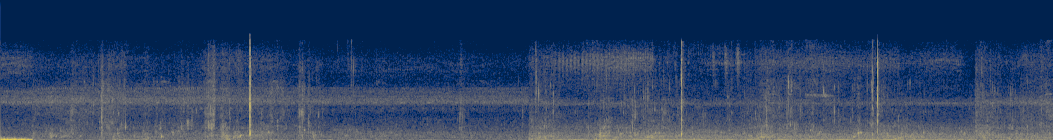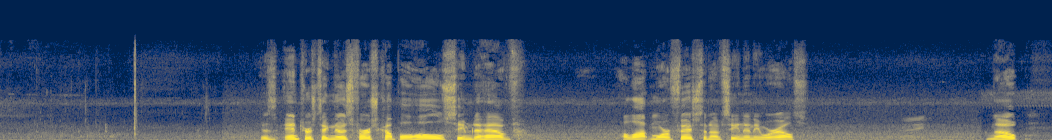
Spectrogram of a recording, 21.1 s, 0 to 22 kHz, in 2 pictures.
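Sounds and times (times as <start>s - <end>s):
stream water trickling over gravel: 0.3s - 20.4s
low steady hum: 5.3s - 21.0s.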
